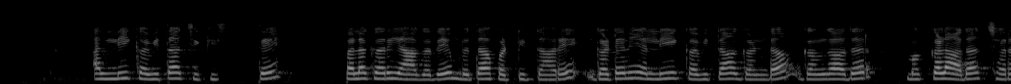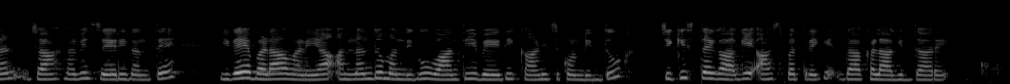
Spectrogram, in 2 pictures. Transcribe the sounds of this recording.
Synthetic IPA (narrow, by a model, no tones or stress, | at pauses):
ɐlːikɐʋit̪at͡ʃikis | t̪e | pɐlɐkɐɾijaːɡɐd̪e̞mɾut̪apɐʈːid̪ːaːɾe̞ɡʱɐʈɐnɛjɐlːikɐʋit̪aɡɐɳɖɐɡɐŋɡaːd̪ɐɾ | mɐkːɐɭaːd̪ɐt͡ʃɐɾɐɳd͡ʒaːɦnɐʋiseːɾid̪ɐnt̪e̞ | id̪eːbɐɽaːʋɐɳɛjɐʔɐnːo̞nd̪umɐnd̪iɡuʋaːnt̪ibeːd̪ikaːɳisiko̞ɳɖid̪ːu | t͡ʃikist̪ɛɡaːɡiʔaːspɐt̪ɾɛɡe̞d̪aːkɐɭaːɡid̪ːaːɾe̞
